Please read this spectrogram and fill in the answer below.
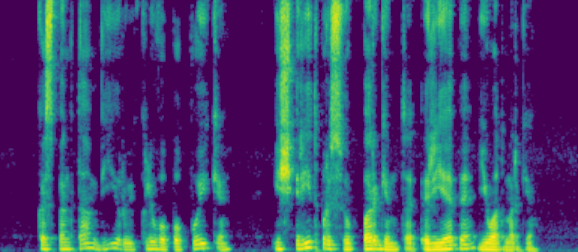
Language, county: Lithuanian, Šiauliai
